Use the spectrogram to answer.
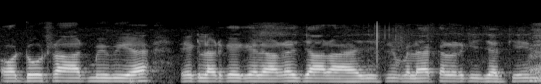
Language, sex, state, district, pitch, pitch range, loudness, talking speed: Hindi, male, Haryana, Rohtak, 150 Hz, 145-150 Hz, -14 LUFS, 175 wpm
